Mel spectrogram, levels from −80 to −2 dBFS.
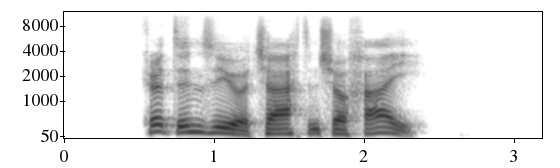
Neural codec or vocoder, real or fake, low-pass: codec, 24 kHz, 0.9 kbps, DualCodec; fake; 10.8 kHz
